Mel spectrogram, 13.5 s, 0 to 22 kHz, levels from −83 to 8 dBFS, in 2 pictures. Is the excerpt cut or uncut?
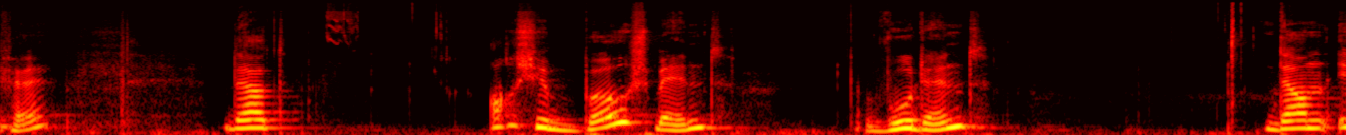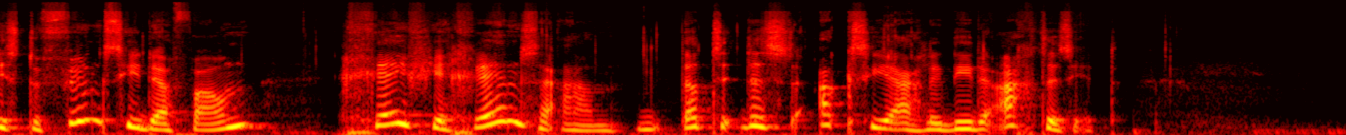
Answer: uncut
